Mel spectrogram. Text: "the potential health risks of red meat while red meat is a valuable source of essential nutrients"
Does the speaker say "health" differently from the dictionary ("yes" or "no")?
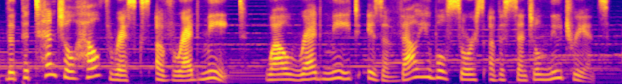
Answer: no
